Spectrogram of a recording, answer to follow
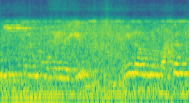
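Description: A man's voice reading aloud from a paper in Tamil, in a continuous run of speech over a steady background hum.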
